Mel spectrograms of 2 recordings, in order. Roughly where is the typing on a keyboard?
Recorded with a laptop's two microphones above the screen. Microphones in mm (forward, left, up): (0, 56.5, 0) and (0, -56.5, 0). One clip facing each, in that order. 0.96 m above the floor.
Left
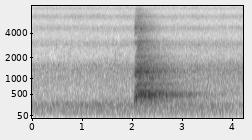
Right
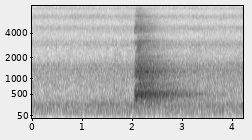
No typing on a keyboard in this recording.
